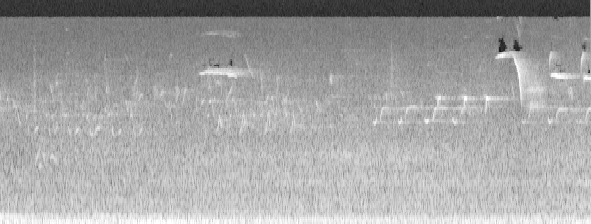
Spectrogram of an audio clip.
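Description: Outdoor ambience of small birds chirping and calling with short high notes over a steady low hum. Late on, one bird gives a quick run of repeated notes followed by a downward-sliding call.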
